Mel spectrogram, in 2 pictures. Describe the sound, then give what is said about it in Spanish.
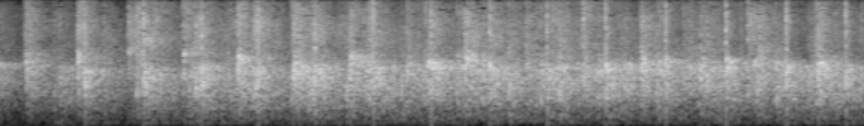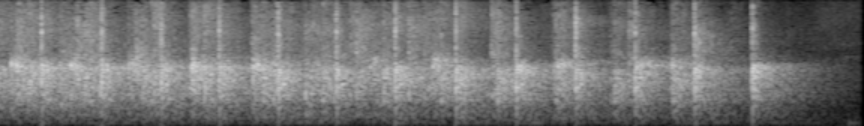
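An audience applauds steadily for about eight seconds to welcome a speaker before a talk in Gijón, dense overlapping claps at a constant level before the clapping thins and fades out abruptly at the end. “No digo más, simplemente le pasamos la palabra y démosle un aplauso si os parece.”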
